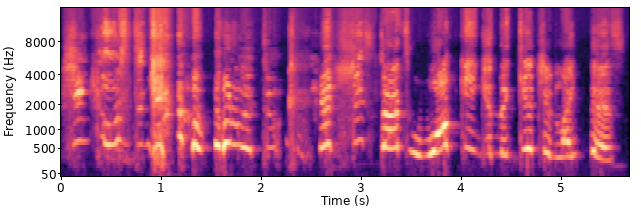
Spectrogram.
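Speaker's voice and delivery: high, loud, laugh-soaked telling; laughing while telling. Real, not acted. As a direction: fight through laughter.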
